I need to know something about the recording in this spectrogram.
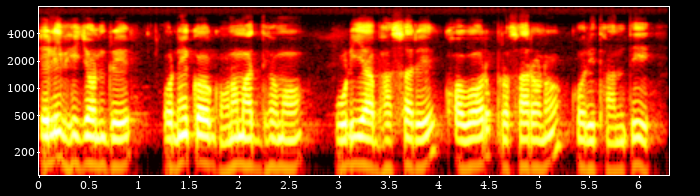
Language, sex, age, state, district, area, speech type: Odia, male, 45-60, Odisha, Boudh, rural, spontaneous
